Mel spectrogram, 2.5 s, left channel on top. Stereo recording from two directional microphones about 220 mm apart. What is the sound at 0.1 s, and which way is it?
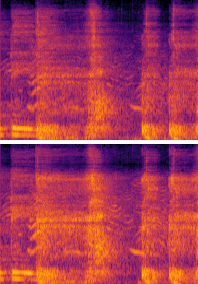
Speech, 15° right (ahead or behind).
